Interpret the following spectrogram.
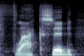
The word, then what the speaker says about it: flaccid: and I know that technically it the word is pronounced flaccid but nobody says it that way so I'm going to continue saying flaccid so people know it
